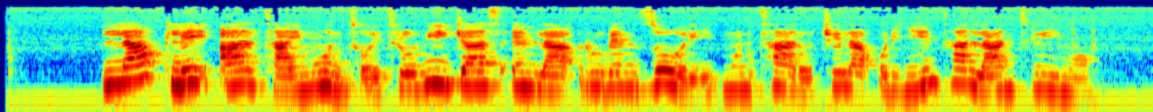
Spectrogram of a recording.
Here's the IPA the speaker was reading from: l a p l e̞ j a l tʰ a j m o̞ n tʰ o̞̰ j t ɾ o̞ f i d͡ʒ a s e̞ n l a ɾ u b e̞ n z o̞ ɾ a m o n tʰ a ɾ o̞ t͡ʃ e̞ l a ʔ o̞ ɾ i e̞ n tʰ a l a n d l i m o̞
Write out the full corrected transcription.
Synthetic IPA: l a p l e̞ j a l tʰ a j m o̞ n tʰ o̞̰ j t ɾ o̞ v i d͡ʒ a s e̞ n l a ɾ u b e̞ n z o̞ ɾ i m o n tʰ a ɾ o̞ t͡ʃ e̞ l a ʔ o̞ ɾ i e̞ n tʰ a l a n d l i m o̞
